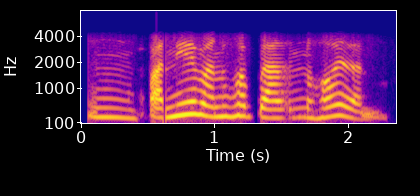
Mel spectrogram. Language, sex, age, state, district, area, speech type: Assamese, female, 45-60, Assam, Sivasagar, rural, conversation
